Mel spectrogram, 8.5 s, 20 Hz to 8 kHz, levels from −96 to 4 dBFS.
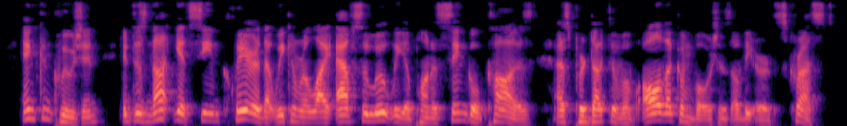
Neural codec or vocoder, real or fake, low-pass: none; real; 7.2 kHz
